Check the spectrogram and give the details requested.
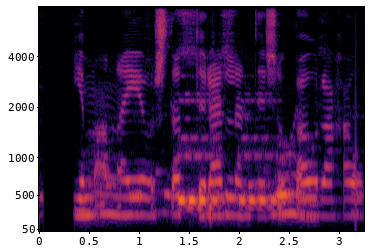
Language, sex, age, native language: Icelandic, female, 12, Icelandic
